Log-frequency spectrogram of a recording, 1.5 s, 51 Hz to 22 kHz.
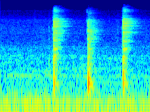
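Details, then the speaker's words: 1989 Yamaha Warrior 350 four-stroke ATV that sat for years, in neutral with the clutch squeezed: four sharp evenly spaced clicks with no cranking, sounds like the starter solenoid; clicking, no crank. "sounds like a solenoid interesting all right so we'll go ahead and get this off of there since we know for sure it will not start"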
